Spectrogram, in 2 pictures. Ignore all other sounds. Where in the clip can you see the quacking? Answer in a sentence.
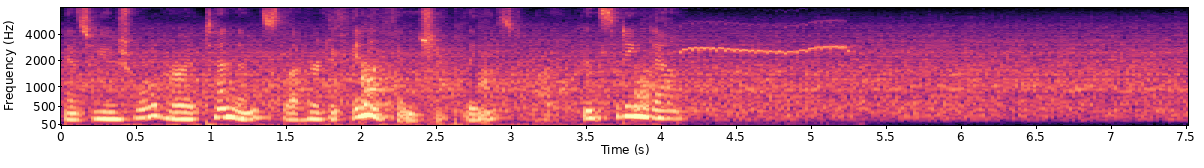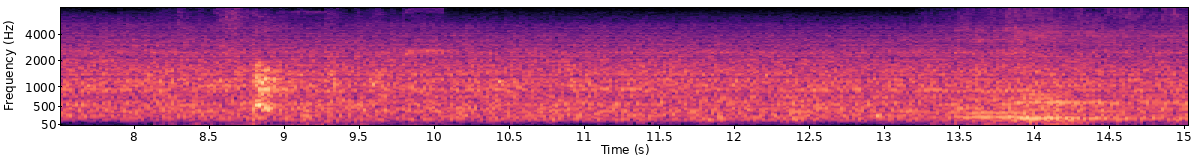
You can't hear the quacking here.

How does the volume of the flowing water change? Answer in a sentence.
The volume of the flowing water stays about the same.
